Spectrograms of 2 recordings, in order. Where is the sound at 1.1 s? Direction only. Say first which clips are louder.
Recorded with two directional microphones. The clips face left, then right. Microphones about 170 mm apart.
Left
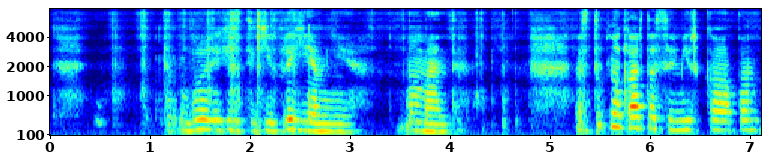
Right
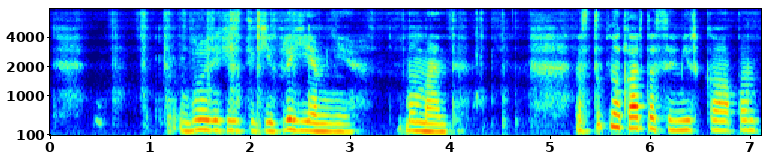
Right 7 dB; 25° right (ahead or behind).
